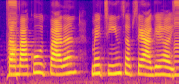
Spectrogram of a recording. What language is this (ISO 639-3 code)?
mag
